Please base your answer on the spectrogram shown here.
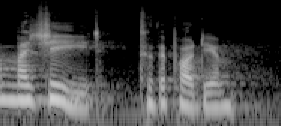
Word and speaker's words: Majid: is silent aspha and the i in her last name is e Majid it is a great pleasure to Welcome asva majeed to the podium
